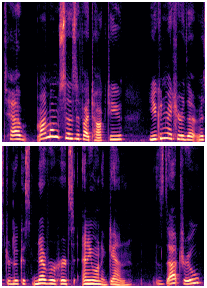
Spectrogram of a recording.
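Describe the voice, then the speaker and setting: High-voiced, slow-talking little boy. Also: expressive, a little mellow. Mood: earnest, hesitant. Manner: childlike, halting, trusting. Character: small, innocent, hesitant young boy. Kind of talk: audio drama acting.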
